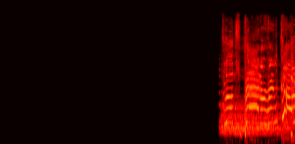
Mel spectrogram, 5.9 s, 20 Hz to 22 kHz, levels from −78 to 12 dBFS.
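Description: At 2.95 s the sound cuts out and stays out until 4.38 s. The last sound trails into a fading buzz or hiss, then near silence. About 1.4 s is missing, and audio resumes mid-stream. This is a long network dropout, likely from packets lost in transit.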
